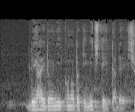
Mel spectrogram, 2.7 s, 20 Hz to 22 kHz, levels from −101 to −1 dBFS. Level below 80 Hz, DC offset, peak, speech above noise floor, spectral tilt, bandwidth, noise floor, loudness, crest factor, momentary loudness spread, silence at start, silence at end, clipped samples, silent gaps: -54 dBFS; under 0.1%; -10 dBFS; 28 dB; -4.5 dB/octave; 11 kHz; -53 dBFS; -26 LUFS; 16 dB; 8 LU; 0.2 s; 0 s; under 0.1%; none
